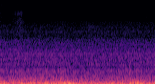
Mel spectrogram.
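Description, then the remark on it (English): A steady, low engine rumble inside a car, with a constant muffled drone and no voices or distinct events over the whole stretch. “I'm in the car.”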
